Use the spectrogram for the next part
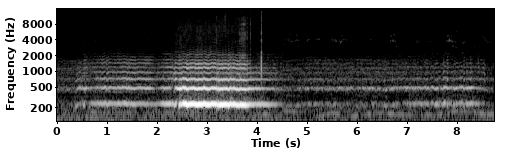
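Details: European honey bees working Desert Ash flowers on a leafless tree in autumn, Australia; a low buzz rises sharply as one bee flies near for about two seconds, then drops back to a softer, steady hum with a brief click.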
